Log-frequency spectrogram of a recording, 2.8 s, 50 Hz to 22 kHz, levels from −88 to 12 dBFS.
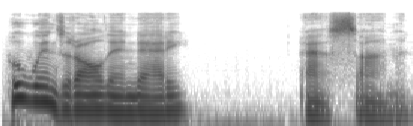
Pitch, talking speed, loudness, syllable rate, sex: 105 Hz, 175 wpm, -19 LUFS, 5.5 syllables/s, male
